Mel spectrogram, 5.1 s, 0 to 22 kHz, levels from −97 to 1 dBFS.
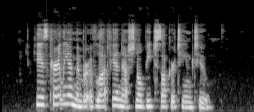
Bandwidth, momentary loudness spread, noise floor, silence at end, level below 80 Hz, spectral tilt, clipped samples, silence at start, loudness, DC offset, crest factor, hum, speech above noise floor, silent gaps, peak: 9.4 kHz; 6 LU; -70 dBFS; 0.85 s; -52 dBFS; -4 dB/octave; under 0.1%; 0.7 s; -13 LUFS; under 0.1%; 14 dB; none; 57 dB; none; 0 dBFS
